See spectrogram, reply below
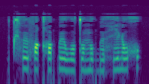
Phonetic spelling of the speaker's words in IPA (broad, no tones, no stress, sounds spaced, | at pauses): t͡ʃʰ ø f a qʰ o k͡p ø w o t̪ o n̪ o ɡ͡b ø h i ɳ o x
